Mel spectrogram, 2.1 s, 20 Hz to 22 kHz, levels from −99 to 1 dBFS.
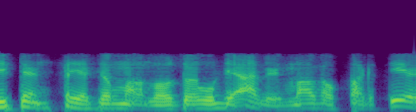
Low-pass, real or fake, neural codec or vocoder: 3.6 kHz; fake; codec, 16 kHz in and 24 kHz out, 0.6 kbps, FireRedTTS-2 codec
